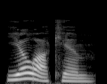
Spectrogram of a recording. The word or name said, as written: ioakim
